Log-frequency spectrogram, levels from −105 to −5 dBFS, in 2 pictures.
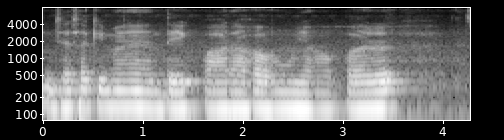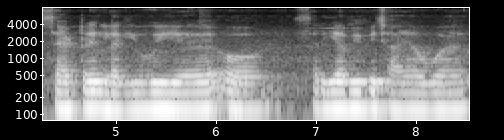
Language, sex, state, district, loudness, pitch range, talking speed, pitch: Hindi, male, Goa, North and South Goa, -14 LUFS, 120-130 Hz, 135 wpm, 125 Hz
